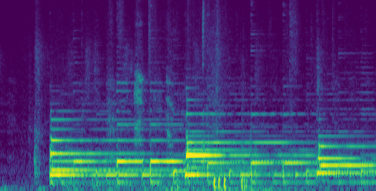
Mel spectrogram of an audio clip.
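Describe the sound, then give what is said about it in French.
A dog named Yellow whines in long, drawn-out tones that shift pitch every couple of seconds, with a few short yips mixed in, fairly loud. “Yellow, qu'est-ce qu'il veut ce chien?”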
